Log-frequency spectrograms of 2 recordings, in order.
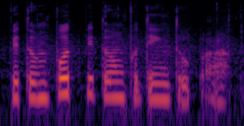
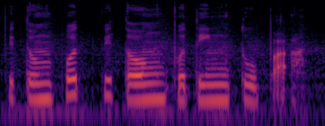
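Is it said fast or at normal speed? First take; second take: fast; normal speed. First: It is said very fast. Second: It is said at a normal speed.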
